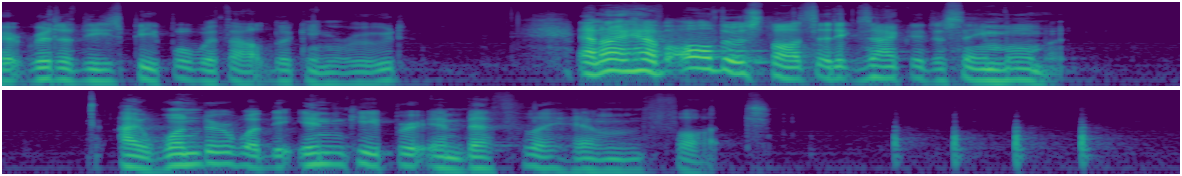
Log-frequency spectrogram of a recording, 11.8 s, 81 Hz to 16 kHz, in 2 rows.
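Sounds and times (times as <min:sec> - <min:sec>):
speech: 0:00.0 - 0:05.4, 0:06.5 - 0:09.8
knocking on a wooden door: 0:10.3 - 0:11.5.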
